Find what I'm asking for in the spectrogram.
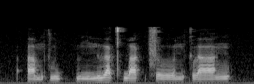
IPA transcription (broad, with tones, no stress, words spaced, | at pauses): ʔa˩˦mklu˨˩k̚ ʔɯ˧ŋnɯ˥˩a̯ kʰwa˥˩k̚ sɤː˧nkla˦˥ŋ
